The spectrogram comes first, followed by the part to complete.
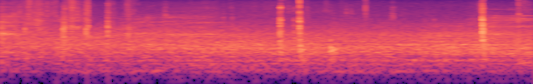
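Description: Several light taps and clicks over a steady background hum, then a sharp metallic click near the end as a thumb presses the latch of a locked door's entry handle, which doesn't open.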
